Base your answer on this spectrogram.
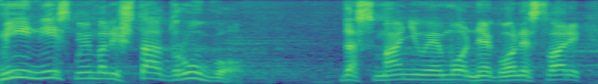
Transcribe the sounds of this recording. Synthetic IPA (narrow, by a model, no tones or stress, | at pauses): miːniːsmoimaliʃt̪ad̪ɾuɡo̰ | d̪asmaɲuje̞moneɡoonest̪ʋaːɾi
